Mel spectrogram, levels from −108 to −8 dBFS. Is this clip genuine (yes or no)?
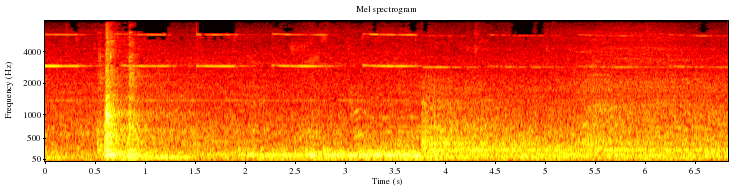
yes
